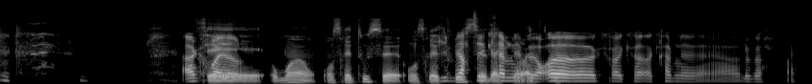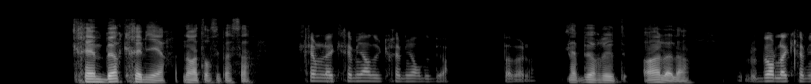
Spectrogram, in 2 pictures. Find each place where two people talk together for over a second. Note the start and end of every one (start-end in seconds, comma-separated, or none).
4.3-5.6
